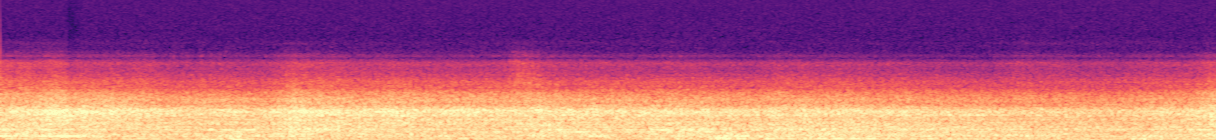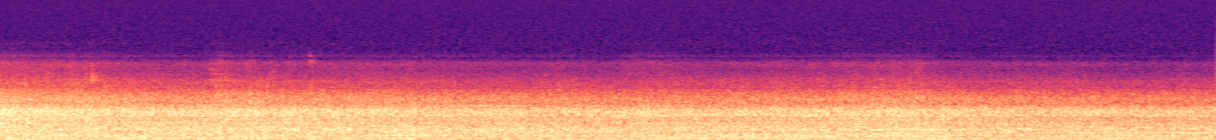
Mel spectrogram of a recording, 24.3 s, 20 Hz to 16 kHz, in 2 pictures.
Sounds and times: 0.0s Very windy 24.3s

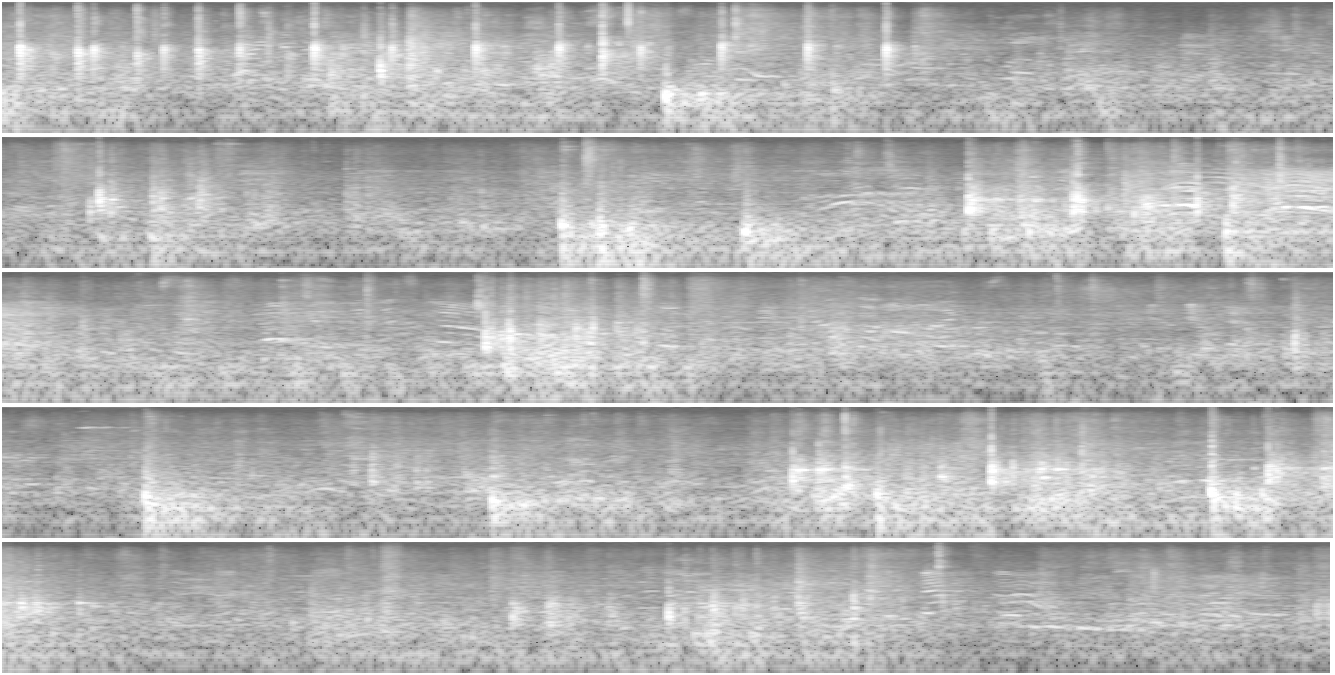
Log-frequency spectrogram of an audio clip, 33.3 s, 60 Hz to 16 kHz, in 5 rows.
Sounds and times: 0.0s Appreciative bowlers 33.2s

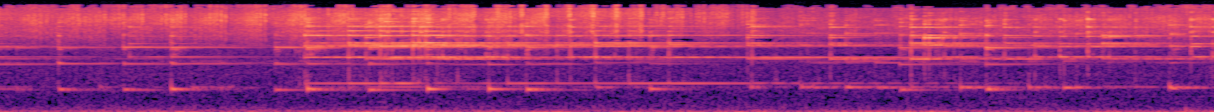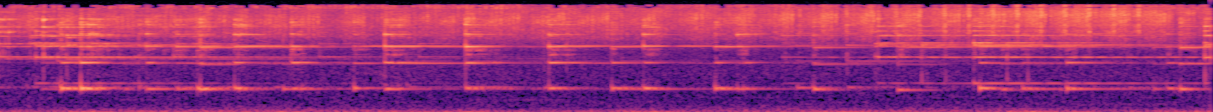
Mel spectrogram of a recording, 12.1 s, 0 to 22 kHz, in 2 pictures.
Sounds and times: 0.0s insectes dans les herbes 12.1s

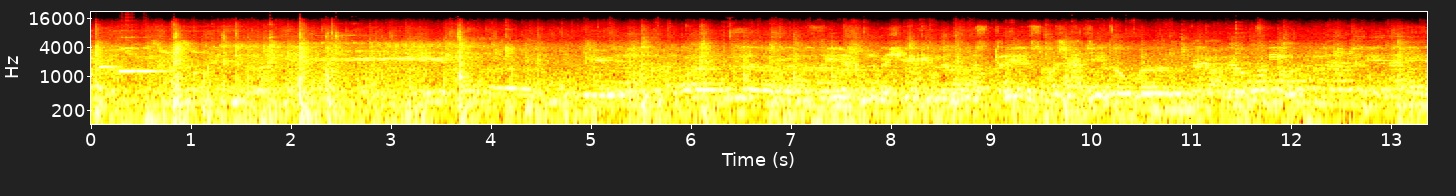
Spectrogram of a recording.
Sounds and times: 0.0s Walking inside the crowded Souks 13.3s
0.0s music coming from the shops 13.3s
0.0s voices and movements 13.3s

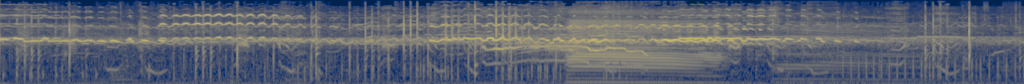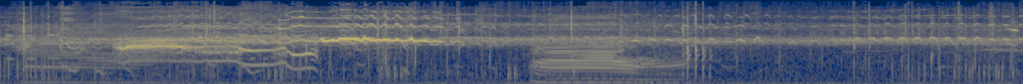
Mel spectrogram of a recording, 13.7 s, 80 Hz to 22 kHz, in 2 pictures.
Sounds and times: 1.4s Laysan albatross dancing 11.6s

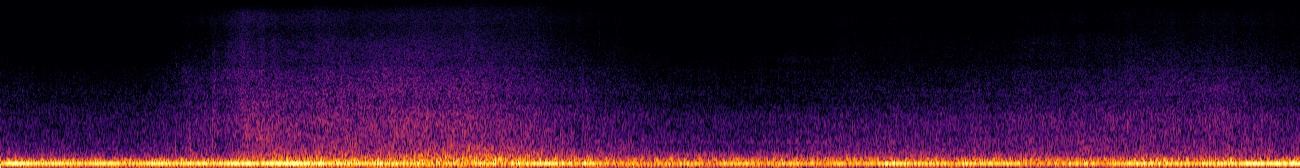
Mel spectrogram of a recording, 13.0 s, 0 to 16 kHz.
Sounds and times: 0.9s waves 13.0s

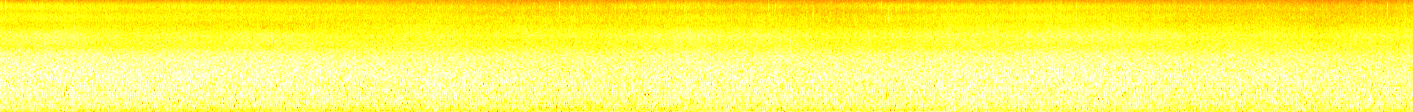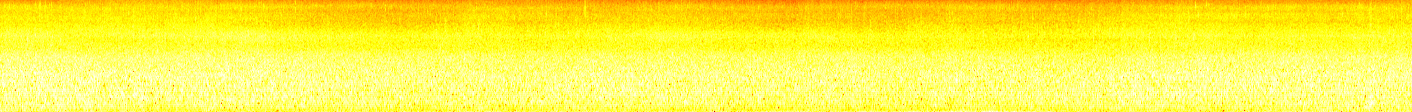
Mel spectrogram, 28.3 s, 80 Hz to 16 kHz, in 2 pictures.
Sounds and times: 0.1s Small waves 28.2s

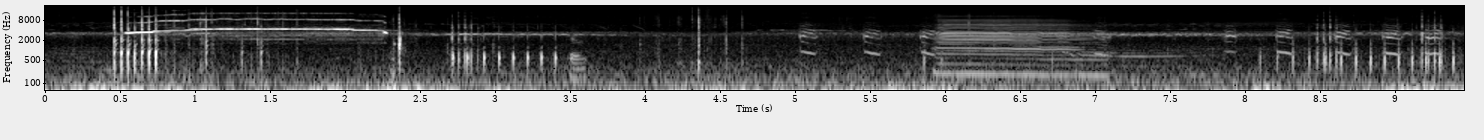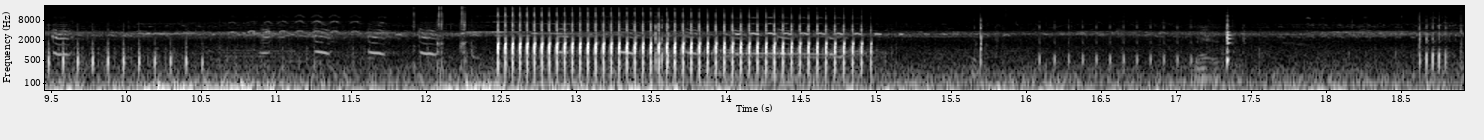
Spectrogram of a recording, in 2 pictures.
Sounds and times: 0.0s red-tailed tropic birds 18.9s
3.3s voices 3.8s
17.0s voices 17.5s

